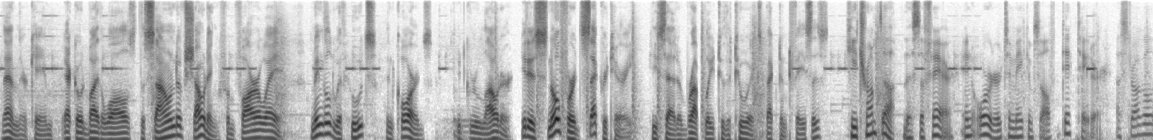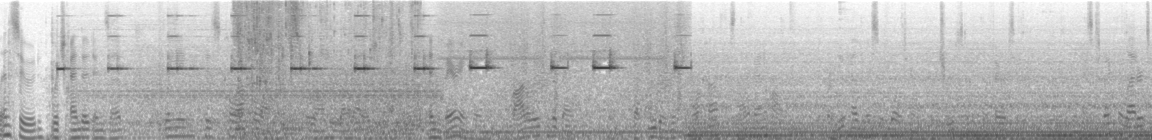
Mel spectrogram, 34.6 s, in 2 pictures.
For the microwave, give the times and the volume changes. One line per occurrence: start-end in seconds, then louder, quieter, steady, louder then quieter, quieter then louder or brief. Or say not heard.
0.0-34.5 louder.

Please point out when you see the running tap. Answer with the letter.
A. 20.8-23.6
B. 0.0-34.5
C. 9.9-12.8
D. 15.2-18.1
A.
